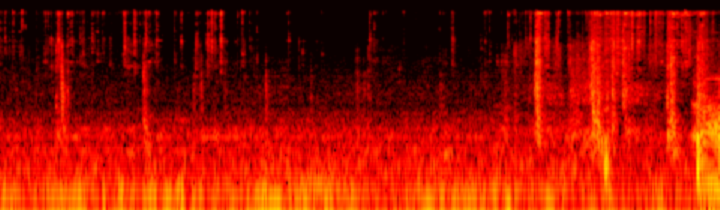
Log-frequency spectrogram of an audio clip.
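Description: Vehicle engine running with a steady low rumble, heard from inside the cab, with scattered light clicks and rattles that grow busier near the end.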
